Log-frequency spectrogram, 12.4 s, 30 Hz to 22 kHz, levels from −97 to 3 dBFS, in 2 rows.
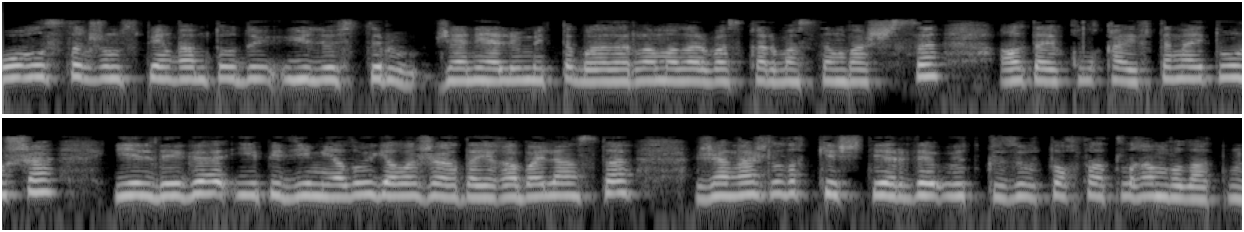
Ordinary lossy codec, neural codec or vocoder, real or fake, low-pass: MP3, 32 kbps; codec, 16 kHz, 16 kbps, FreqCodec, smaller model; fake; 7.2 kHz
